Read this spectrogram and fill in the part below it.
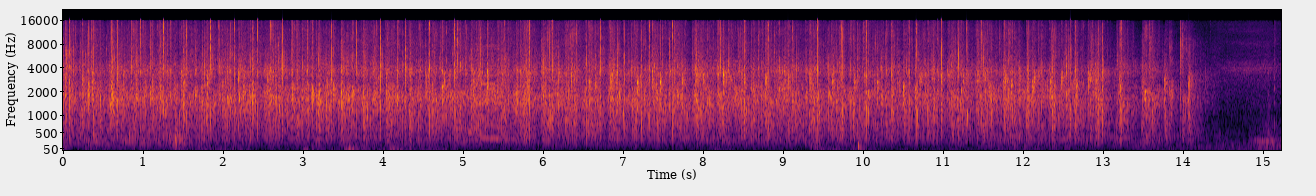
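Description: A crowd applauds steadily in a room.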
